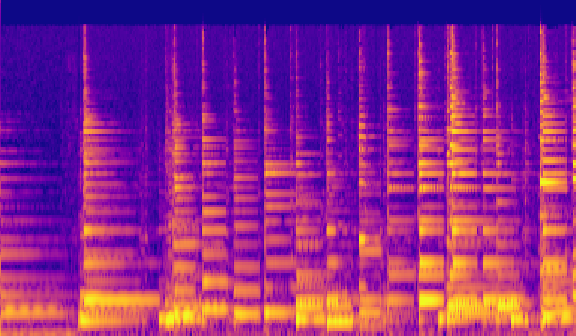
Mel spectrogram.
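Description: Background music on acoustic guitar. A chord rings out and fades over the first second, then a steady run of plucked notes and strummed chords follows.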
